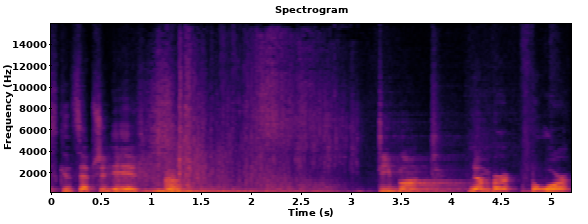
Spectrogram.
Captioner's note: fireball roars; grunts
